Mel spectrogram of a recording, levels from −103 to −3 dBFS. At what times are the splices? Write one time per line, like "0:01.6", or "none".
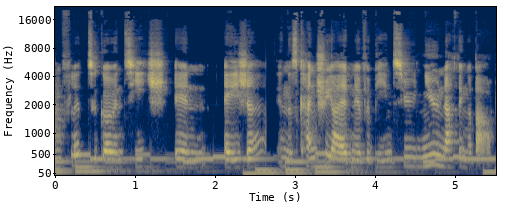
none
